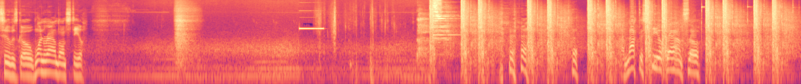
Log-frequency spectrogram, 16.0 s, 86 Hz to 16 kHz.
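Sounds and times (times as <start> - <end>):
shot timer beep: 6.0 - 6.6
rapid pistol shots: 8.6 - 16.0.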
